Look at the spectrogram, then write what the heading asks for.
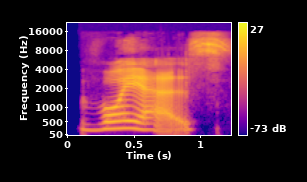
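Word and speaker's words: Wojas: okay so we're gonna start Pam's maiden name was actually Pamela Ann voyes but it's spelled w-o-j-a-s okay she was born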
